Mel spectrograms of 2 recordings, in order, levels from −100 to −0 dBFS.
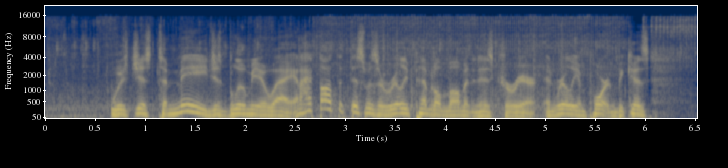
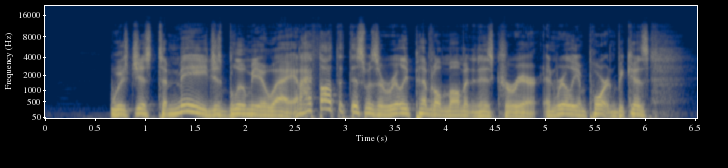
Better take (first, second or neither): second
